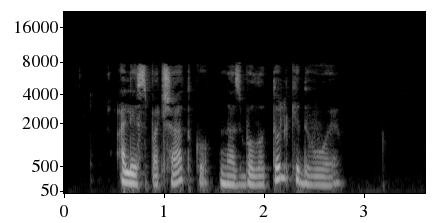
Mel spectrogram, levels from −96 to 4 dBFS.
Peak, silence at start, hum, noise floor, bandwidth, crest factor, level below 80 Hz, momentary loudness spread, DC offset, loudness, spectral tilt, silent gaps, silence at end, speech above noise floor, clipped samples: -16 dBFS; 0.55 s; none; -79 dBFS; 8 kHz; 20 dB; -70 dBFS; 13 LU; under 0.1%; -35 LUFS; -5.5 dB/octave; none; 0.85 s; 44 dB; under 0.1%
